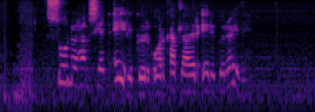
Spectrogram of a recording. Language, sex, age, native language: Icelandic, female, 40-49, Icelandic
